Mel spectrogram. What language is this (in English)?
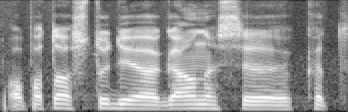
Lithuanian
